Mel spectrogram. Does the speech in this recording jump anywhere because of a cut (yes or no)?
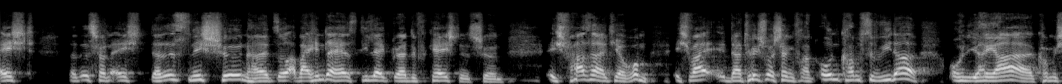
no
